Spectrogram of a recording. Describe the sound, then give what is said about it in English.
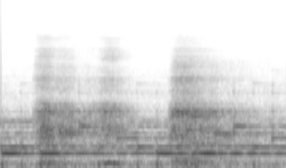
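Deep, full, connected breaths taken during a guided breathing exercise: a few breathy, airy rushes of inhaling and exhaling in a slow rhythm, moderately loud, with no talking. “Give yourself the gift of these deep, full, connected breaths.”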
